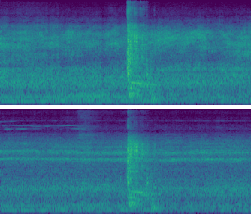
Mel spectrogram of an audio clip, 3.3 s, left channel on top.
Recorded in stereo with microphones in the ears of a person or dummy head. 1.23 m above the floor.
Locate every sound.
1.7 s a gunshot: 30° left (ahead or behind), 0.6 m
